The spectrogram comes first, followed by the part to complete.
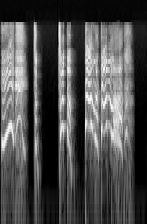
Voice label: BREAK JP; MP7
